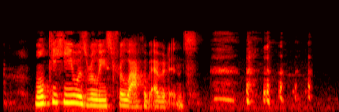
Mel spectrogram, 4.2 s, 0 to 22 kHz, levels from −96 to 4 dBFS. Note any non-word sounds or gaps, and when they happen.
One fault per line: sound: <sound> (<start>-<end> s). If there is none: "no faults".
sound: laugh (2.6-3.9 s)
